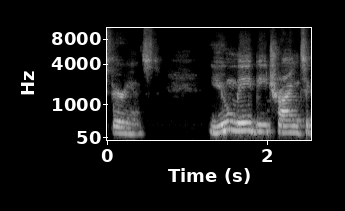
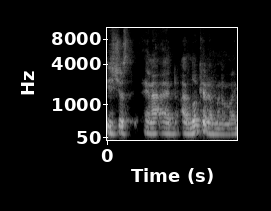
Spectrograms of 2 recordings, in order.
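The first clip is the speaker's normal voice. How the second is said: plain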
